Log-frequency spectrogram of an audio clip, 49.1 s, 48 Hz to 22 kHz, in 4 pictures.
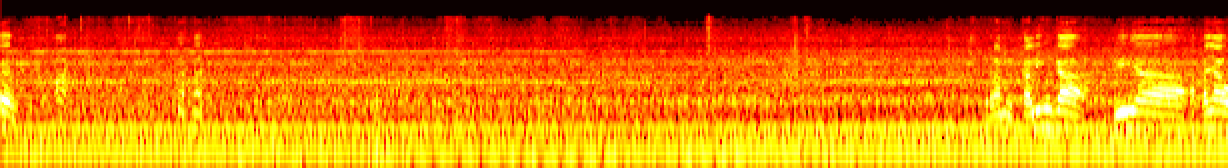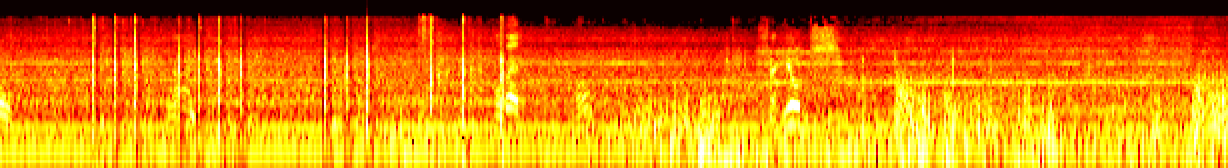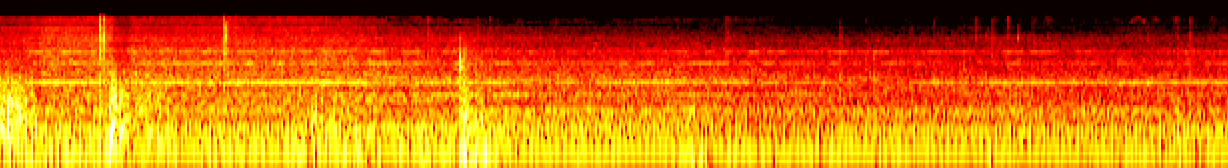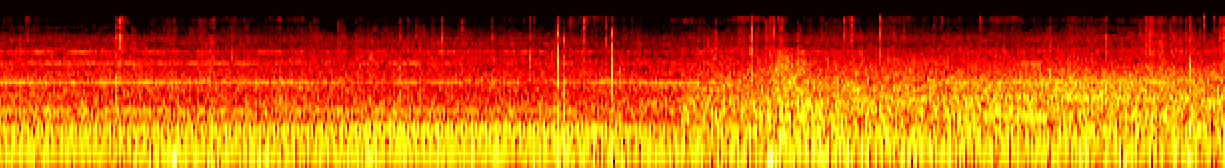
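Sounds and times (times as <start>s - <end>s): motor running: 0.0s - 49.0s
sharp knocks: 13.2s - 14.9s, 15.5s - 17.4s.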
